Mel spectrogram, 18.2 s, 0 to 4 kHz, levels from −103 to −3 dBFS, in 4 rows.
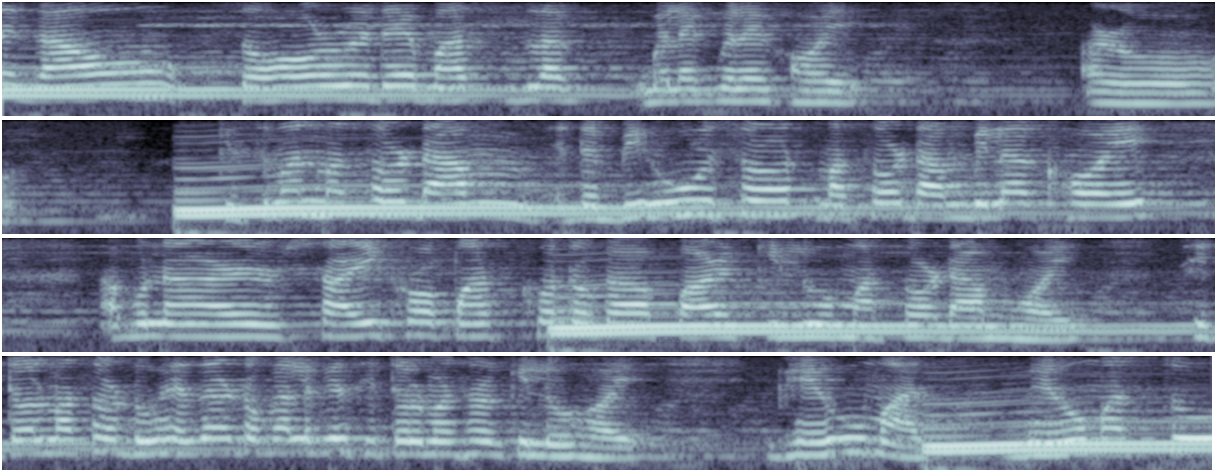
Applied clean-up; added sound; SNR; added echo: none; Guitar; 2 dB; reverberation time 2.3 s.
